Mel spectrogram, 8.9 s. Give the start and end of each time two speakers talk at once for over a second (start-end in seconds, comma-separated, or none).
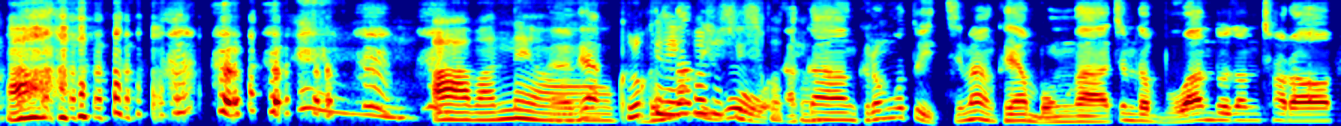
3.7-5.5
